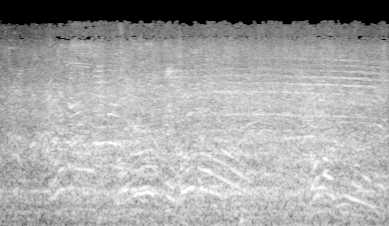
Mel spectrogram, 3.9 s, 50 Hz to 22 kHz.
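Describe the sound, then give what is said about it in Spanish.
A lively street crowd at the 2019 San Fermín festival, with Kilikis, costumed figures, chasing children and others through the city streets, fills the air with dense overlapping chatter and excited shouts, a constant loud hubbub with voices rising and falling throughout. “En esta grabación de los Sanfermines de 2019, los últimos festejados antes del estallido de la pandemia, escuchamos a los Kilikis en acción.”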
